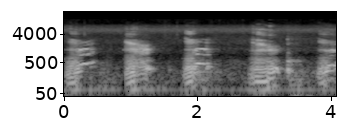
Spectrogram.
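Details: Female micro pig born September 2020, crying out when nobody is beside her: five short, nasal, harmonic squealing calls, each under half a second, repeated about once a second in a quiet room.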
